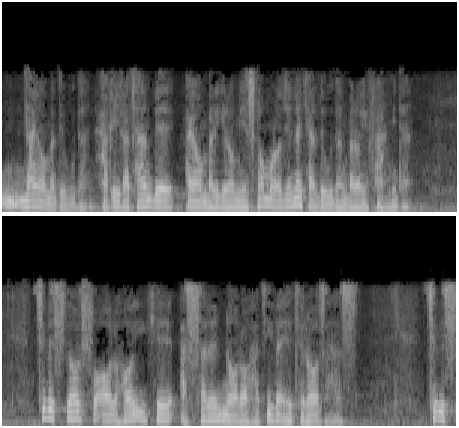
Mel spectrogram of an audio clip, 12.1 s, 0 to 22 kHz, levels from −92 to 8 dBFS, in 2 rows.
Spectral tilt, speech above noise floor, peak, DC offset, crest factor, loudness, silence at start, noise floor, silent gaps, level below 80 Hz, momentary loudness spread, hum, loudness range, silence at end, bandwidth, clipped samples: -6 dB/octave; 22 dB; -6 dBFS; 0.3%; 16 dB; -21 LUFS; 0 s; -42 dBFS; none; -48 dBFS; 10 LU; none; 3 LU; 0 s; 6.4 kHz; under 0.1%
